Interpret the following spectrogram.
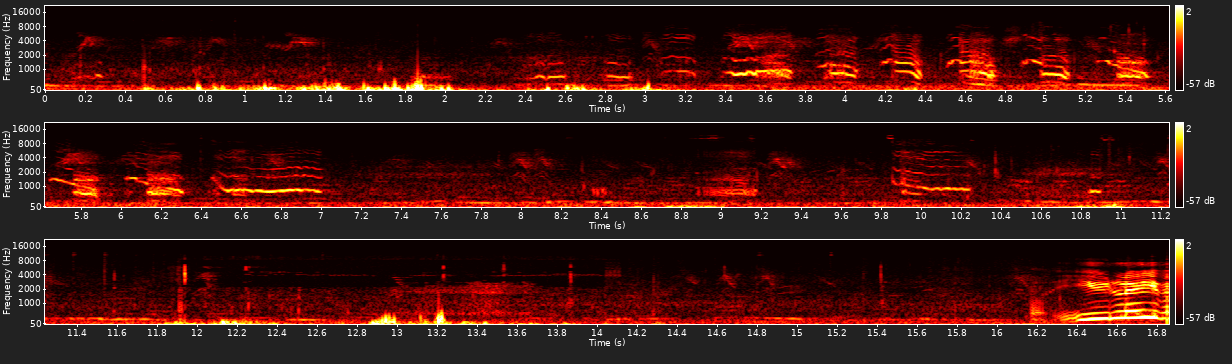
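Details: Two five-week-old puppies, Green and Pink, enjoying freedom after release: a long burst of rapid, high squeaky yelps and whines tumbling over each other, then scattered cries, with rustling and thumps of play.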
